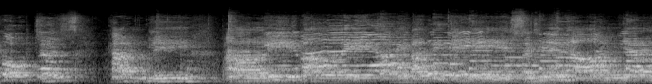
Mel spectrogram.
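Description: Small mixed group of men's and a woman's voices singing a folk song together, with short breaks between phrases about a second and two seconds in.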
